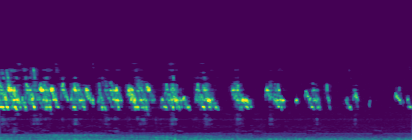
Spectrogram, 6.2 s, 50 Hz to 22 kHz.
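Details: Pied flycatcher nestlings, 7 days old, in a nest box on 23 June 2012, beg with a fast run of thin, very high chirps, two or three a second, tapering off over a low muffled rumble.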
